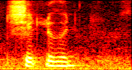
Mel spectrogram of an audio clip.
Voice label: Yapese vomit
